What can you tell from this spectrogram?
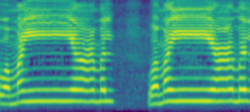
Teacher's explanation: நூனை வந்து மூக்குலயும் யாவை வாயிலையும் நாக்குலையும் வச்சு மெர்ஜ் பண்ணி சொல்லணும் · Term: இத்ஹாம்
